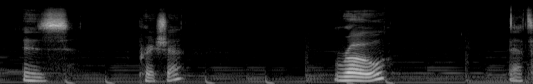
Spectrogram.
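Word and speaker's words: rho: Row, that's how you pronounce it, is the air density.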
